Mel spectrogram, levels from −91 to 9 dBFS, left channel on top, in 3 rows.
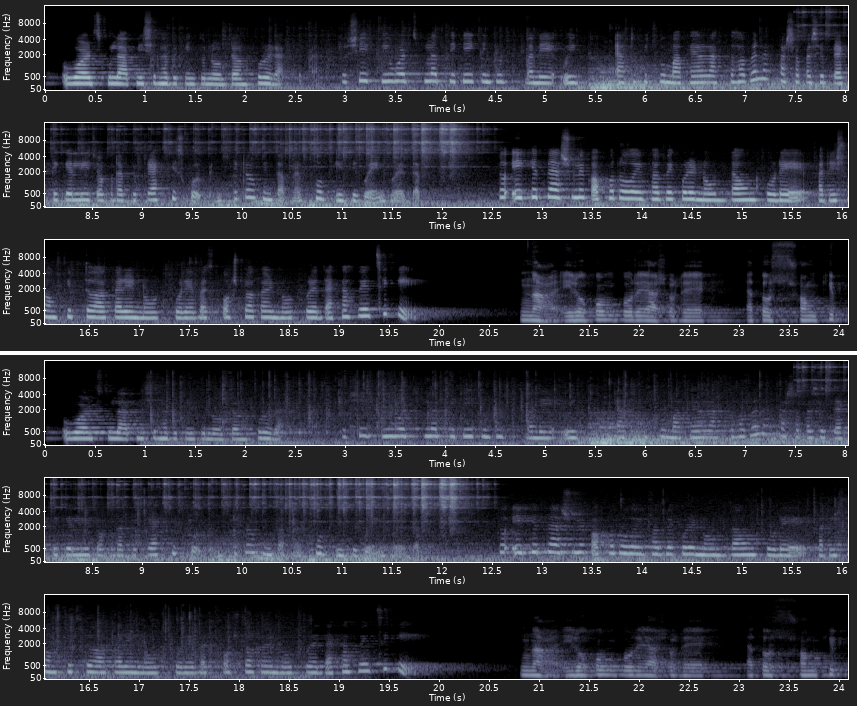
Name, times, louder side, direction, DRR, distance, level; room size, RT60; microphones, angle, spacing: voice 1, 0.2-2.4 2.7-5.4 5.7-5.8 6.1-11.8 12.6-19.8, left 5 dB, 60° left, 12 dB, 0.5 m, -32 dB
sound 1, 0.9-18.7, equal, 45° right, 2.0 m, -39 dB
Tambourine, 7.5-12.5, right 6 dB, 15° right, 1.4 m, -35 dB
voice 2, 20.8-22.6 23.2-23.8, left 2 dB, 85° left, 11 dB, 1.2 m, -40 dB
21.0 x 13.0 x 4.3 m, 1.2 s
head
